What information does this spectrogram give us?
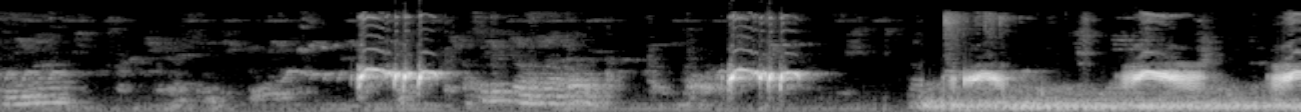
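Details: Local zebra dove singing, used as a lure to make other birds sing: soft cooing phrases of quick, bubbling notes recur several times, with murmuring voices early on and a low rumbling background later.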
